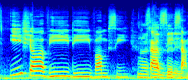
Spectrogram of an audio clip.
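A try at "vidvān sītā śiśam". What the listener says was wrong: It's not Vidi. It's 3 words. Vidvam Sita Shisham. Vidvam Sita Shisham. Vidvam Sita Shisham.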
